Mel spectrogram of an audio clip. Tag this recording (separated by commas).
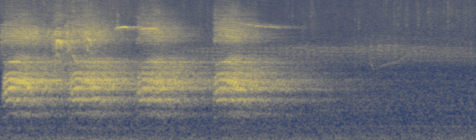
Animal, Wild animals, Bird, Crow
